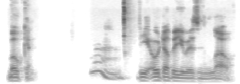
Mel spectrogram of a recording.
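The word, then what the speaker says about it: մուկն: flim not butchering that but in the phonetics it's it's supposed to be ow as in oh no sorry low so moken moken the ow is in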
